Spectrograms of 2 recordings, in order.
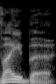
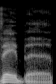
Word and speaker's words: Weber: Weber," he said, pronouncing it Weber instead of Weber, but I didn't correct him.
